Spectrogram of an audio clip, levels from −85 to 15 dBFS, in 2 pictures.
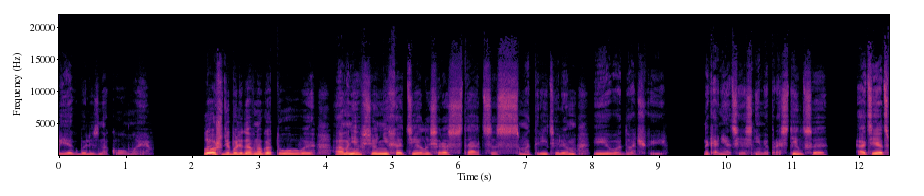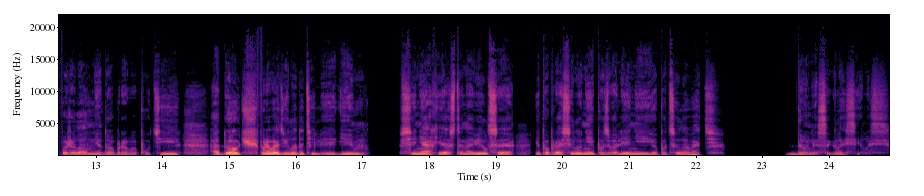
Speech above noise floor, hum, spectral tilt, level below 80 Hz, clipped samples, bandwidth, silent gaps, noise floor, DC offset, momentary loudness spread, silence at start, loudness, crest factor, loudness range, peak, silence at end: over 70 dB; none; -5.5 dB/octave; -50 dBFS; under 0.1%; 17 kHz; 1.43-2.16 s, 9.14-9.67 s, 11.53-11.94 s, 17.12-17.54 s, 22.45-23.35 s; under -90 dBFS; under 0.1%; 18 LU; 0 s; -20 LUFS; 20 dB; 10 LU; -2 dBFS; 0 s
